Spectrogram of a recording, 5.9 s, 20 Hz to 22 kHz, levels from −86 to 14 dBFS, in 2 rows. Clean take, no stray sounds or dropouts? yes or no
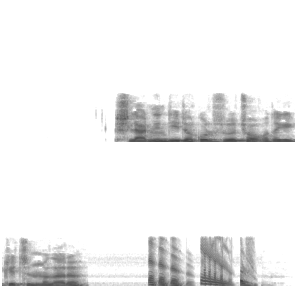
no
